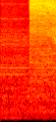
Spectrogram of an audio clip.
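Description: A quiet background hum, then a spray adhesive can for gluing foam bursts into a loud, steady hissing spray halfway through, continuing to the end.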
